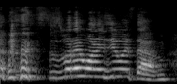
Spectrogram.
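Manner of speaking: giggling through a joke; laughing. Real, not acted. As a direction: laugh out the words. Joking about the yarn.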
